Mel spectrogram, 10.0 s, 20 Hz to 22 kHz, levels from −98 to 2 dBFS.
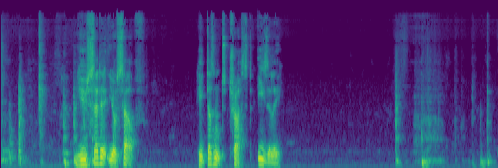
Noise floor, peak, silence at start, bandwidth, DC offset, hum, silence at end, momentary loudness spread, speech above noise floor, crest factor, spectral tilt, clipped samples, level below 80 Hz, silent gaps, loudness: -65 dBFS; -2 dBFS; 0.05 s; 16 kHz; under 0.1%; none; 0.15 s; 24 LU; 50 dB; 18 dB; -6 dB/octave; under 0.1%; -54 dBFS; none; -17 LUFS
